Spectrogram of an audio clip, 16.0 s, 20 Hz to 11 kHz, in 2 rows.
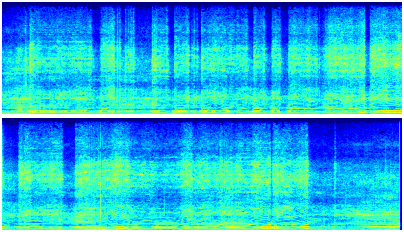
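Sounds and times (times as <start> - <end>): dirt bike engine revving: 0.0 - 16.0.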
